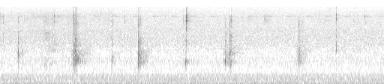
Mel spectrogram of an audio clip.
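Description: A small lipstick with a metallic pink plastic body and a white cap is held in the hands and tapped and scratched with long red nails. Quiet, sharp, bright clicks land at an irregular, unhurried pace, each dying away almost instantly. Soft scratching fills the gaps, and there is almost no low end.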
